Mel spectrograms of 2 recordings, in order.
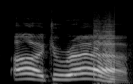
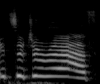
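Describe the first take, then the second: First: Much higher, louder, slow dopey cry; dumb Patrick. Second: Much higher, slow dopey cry; proudly and wrongly announce it; dumb Patrick. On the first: Host imitating Patrick naming the elephant wrong, dopey shout. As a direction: bellow it like a delighted dope. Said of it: "Patrick goes". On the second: Co-host echoing Patrick's wrong guess, dopey high cry. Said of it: "stupid Patrick goes". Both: Retold or imitated.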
